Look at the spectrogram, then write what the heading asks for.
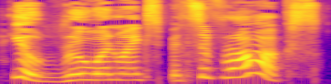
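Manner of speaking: loud, indignant bellowing. A narrator's reading. Rich man scolding the wet princess, bellowing. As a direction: bellow the accusation. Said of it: "he bellowed".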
